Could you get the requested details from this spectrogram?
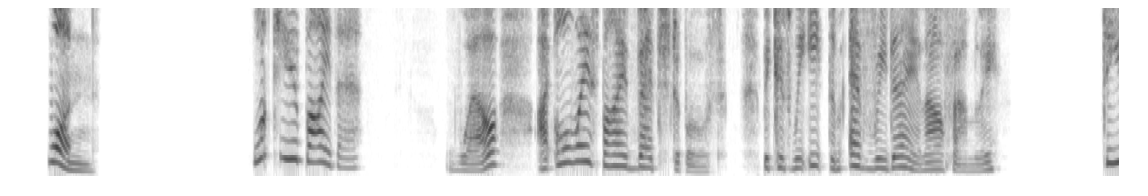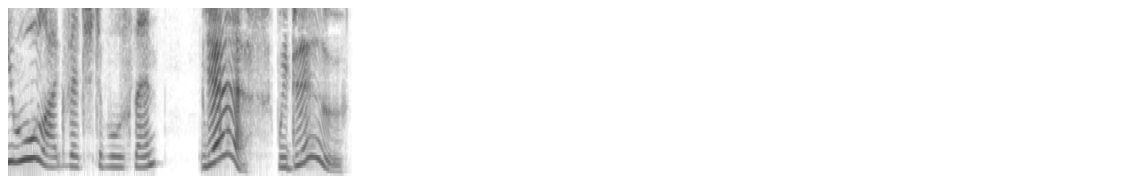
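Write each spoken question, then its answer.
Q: What do you buy there?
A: vegetables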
